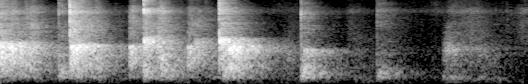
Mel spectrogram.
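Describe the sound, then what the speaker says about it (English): A round of clapping after a speech at a meeting, with sharp, irregular bursts that gradually thin out and fade, like a small audience applauding indoors. "Let's give her a special round of applause"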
